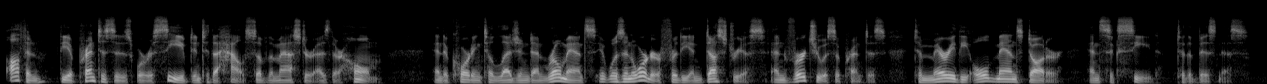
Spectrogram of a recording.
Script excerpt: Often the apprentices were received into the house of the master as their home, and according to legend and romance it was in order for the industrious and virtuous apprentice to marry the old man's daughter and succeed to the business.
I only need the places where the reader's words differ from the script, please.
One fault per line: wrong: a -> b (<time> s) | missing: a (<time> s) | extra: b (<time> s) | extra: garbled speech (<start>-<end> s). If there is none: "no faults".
no faults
